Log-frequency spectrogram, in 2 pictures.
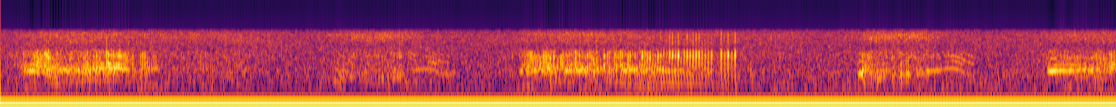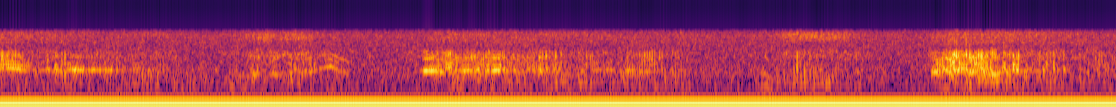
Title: Snoring Baby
